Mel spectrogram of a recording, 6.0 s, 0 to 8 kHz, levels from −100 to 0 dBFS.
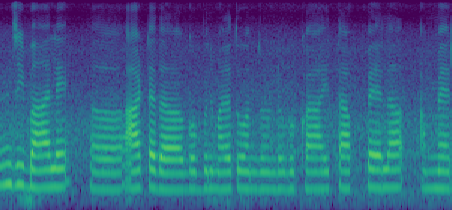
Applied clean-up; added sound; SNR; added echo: none; none; none; none.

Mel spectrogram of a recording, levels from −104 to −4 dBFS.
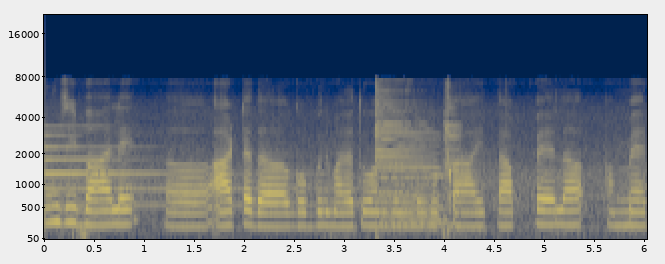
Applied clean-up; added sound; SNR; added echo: none; Percussion + Electric guitar; 10 dB; none.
